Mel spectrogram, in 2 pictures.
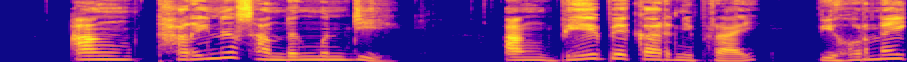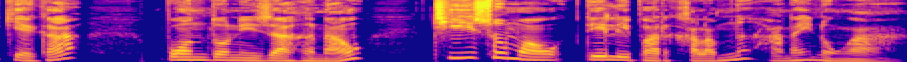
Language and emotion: Bodo, fearful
